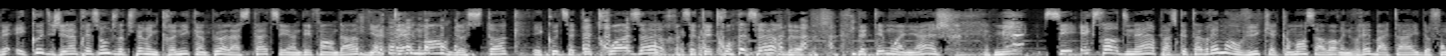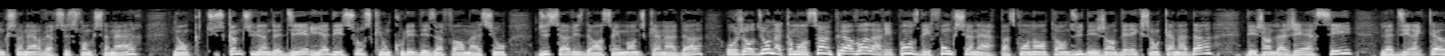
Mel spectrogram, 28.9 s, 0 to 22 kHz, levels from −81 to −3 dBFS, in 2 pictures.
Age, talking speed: 40-59, 215 wpm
